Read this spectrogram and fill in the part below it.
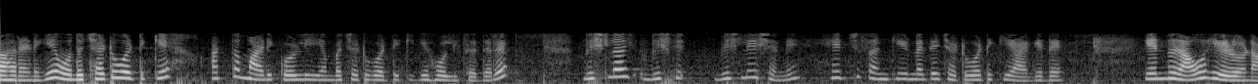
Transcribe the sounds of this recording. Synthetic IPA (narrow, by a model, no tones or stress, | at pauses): aːɦɐɾɐɳiɡe̞o̞nd̪ut͡ʃɐʈuʋɐʈikːe̞ | ɐɾt̪ɐmaːɽikoɭːiembɐt͡ʃɐʈuʋɐʈikeɡe̞ɦoːlisɐd̪ɐɾe̞ | ʋiʋi | ʋiʃlɛːʃɐne | het͡ʃːusɐŋkiːɾɳɐt̪et͡ʃɐʈuʋɐʈikɛjaːɡid̪e̞ | end̪unaːʋuɦeːɭoːnɐ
